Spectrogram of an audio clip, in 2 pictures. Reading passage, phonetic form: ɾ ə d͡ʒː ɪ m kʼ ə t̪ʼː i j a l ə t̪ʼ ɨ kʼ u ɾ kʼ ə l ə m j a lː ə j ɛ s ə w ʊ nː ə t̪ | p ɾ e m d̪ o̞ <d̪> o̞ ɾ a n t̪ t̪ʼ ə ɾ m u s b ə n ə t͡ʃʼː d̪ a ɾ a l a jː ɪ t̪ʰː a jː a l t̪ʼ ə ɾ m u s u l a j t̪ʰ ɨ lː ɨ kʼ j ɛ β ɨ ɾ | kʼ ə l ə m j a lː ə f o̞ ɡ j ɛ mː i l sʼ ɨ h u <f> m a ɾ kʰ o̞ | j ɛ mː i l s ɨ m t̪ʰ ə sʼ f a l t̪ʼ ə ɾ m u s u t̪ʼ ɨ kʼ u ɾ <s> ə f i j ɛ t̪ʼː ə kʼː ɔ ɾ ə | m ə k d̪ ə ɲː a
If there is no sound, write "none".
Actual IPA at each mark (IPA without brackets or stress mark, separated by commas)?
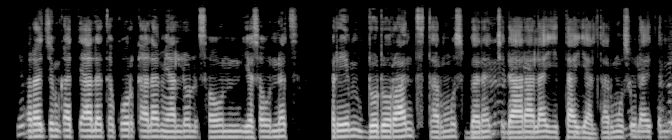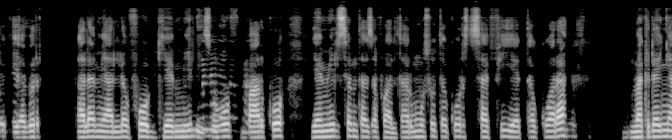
d̪, f, s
